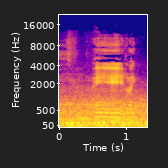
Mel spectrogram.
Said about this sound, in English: An important thing that I want to talk to the listener about, we are riding now in Germany on the road, and the truck was part of the time like on the right side, like sticking really to the truck in front of us.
